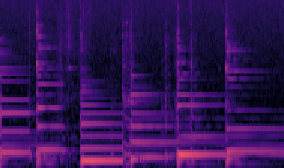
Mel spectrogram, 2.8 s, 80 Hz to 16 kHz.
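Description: Ukulele blues walking bass line moving from bar 9 into bar 10, played with linear picking: a handful of plucked single notes in a steady stepwise rhythm, close and clear with no talking.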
